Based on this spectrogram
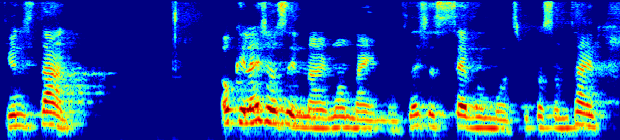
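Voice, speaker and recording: A woman's voice: lowish voice, lively intonation, fast talker, a little mellow, poor audio. Chatty Nigerian woman teaching a class. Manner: chatty, asks "you understand?" often. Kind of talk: online class lecture.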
